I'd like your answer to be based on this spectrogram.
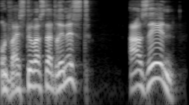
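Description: A man's voice: a little high, expressive, slow, sharp tone, no room sound, studio quality, voice pushed up, full character voice. A man playing a pompous raging apothecary. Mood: ranting. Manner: ranting, scolding, self-important. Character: pompous excitable middle-aged male apothecary. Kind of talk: audiobook character voice.

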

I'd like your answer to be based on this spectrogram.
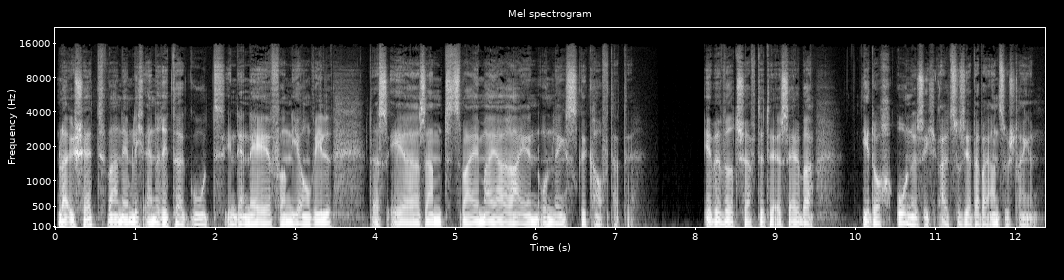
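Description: A man reading a novel aloud as narrator, in an even, measured way. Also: low voice, dry recording, studio quality. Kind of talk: scripted audiobook narration.

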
